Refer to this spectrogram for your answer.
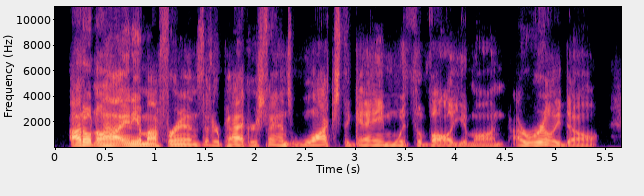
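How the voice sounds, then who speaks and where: A man with a very deep, low pitch speaks at a moderate pace in an animated tone with lively intonation. His loudness swings widely against a quiet background. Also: hardly any pauses. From Kentucky. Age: 40s. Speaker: podcast co-host. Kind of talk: casual chat.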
